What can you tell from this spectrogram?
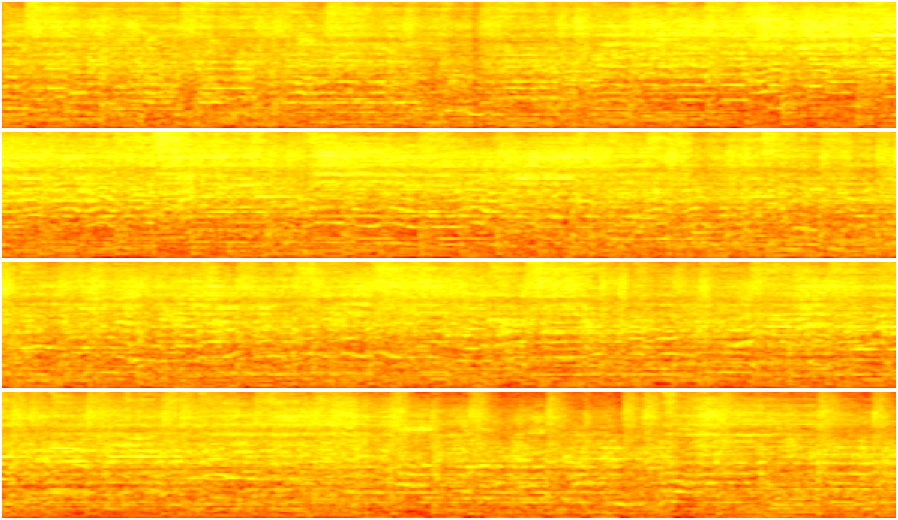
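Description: Punk rock band playing live and loud: electric guitars over a full drum kit, with no breaks.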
